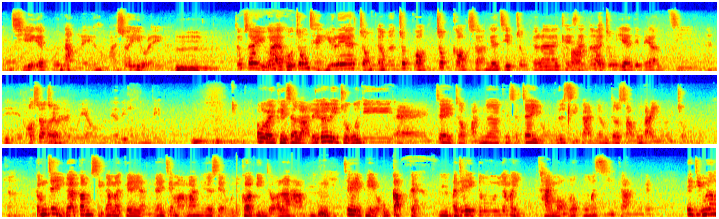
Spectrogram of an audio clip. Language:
Chinese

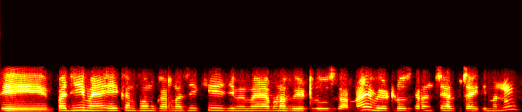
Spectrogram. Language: Punjabi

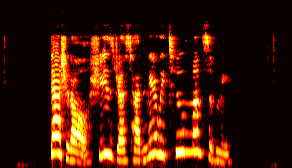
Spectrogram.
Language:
English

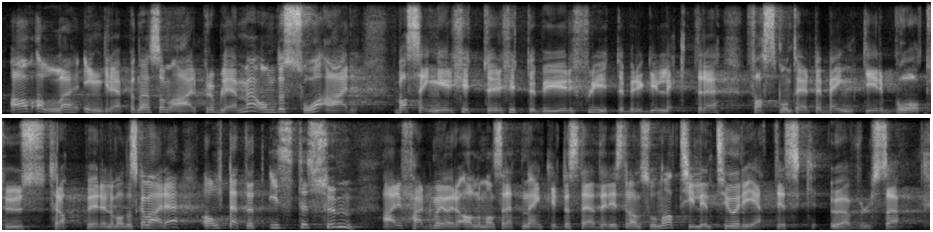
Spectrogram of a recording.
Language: Norwegian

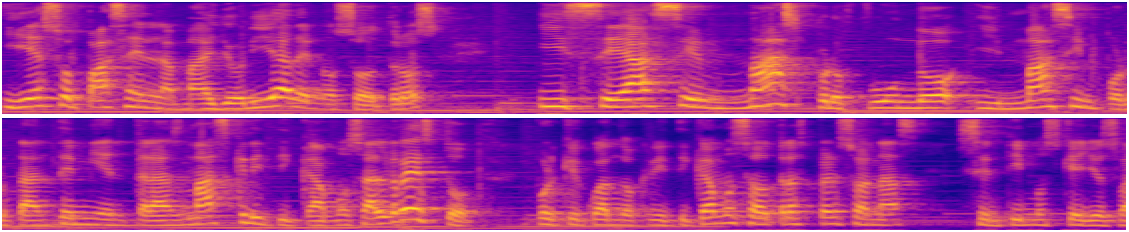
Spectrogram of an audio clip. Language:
Spanish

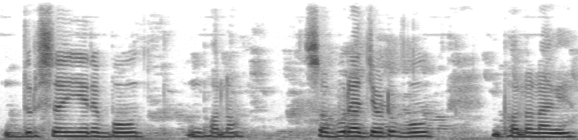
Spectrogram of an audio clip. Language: Odia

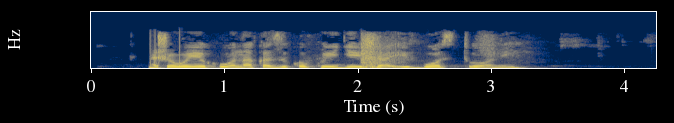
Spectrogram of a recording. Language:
Kinyarwanda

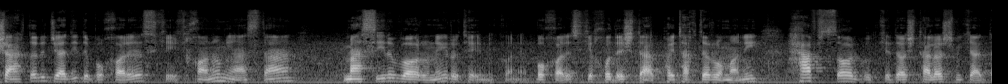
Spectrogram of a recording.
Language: Persian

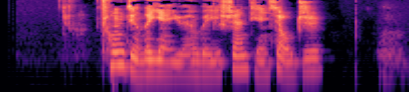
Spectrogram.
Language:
Chinese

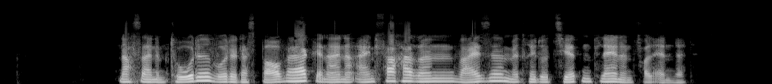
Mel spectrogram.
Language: German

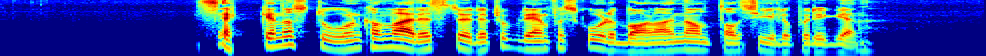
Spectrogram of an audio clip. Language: Norwegian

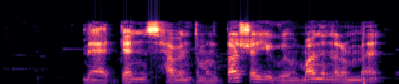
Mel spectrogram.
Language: Kabyle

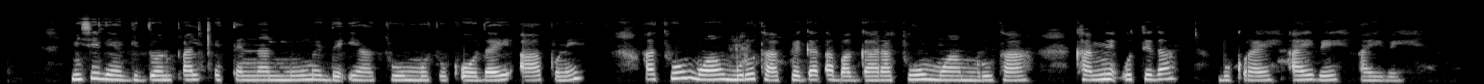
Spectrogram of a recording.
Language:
Wolaytta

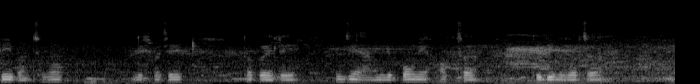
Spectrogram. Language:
Nepali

